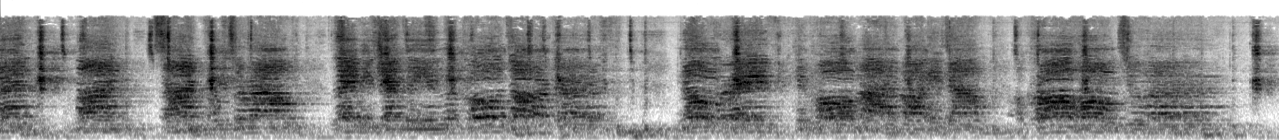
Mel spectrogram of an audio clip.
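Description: A mixed a cappella choir singing in phrases of a second or two with short breaks between, a male solo voice over the group, and beatboxed percussion clicks keeping time.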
